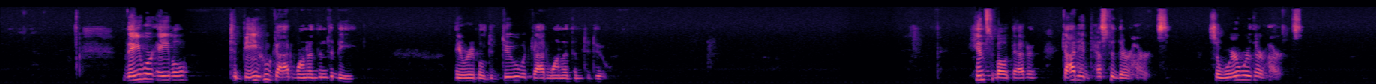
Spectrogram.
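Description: An elderly man speaks calmly and slowly into a nearby microphone, with pauses.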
